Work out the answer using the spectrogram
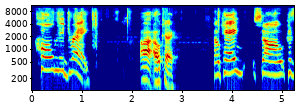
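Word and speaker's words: Kol Nidre: the ooh in front this particular combination is always always always always always long o whole whole okay that's how you get cole nidre ah okay okay so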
